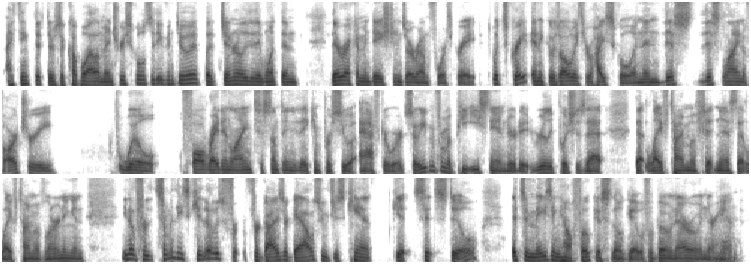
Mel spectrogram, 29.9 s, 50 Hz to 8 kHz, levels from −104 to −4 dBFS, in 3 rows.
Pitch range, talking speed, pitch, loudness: 95-120 Hz, 210 wpm, 105 Hz, -31 LUFS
